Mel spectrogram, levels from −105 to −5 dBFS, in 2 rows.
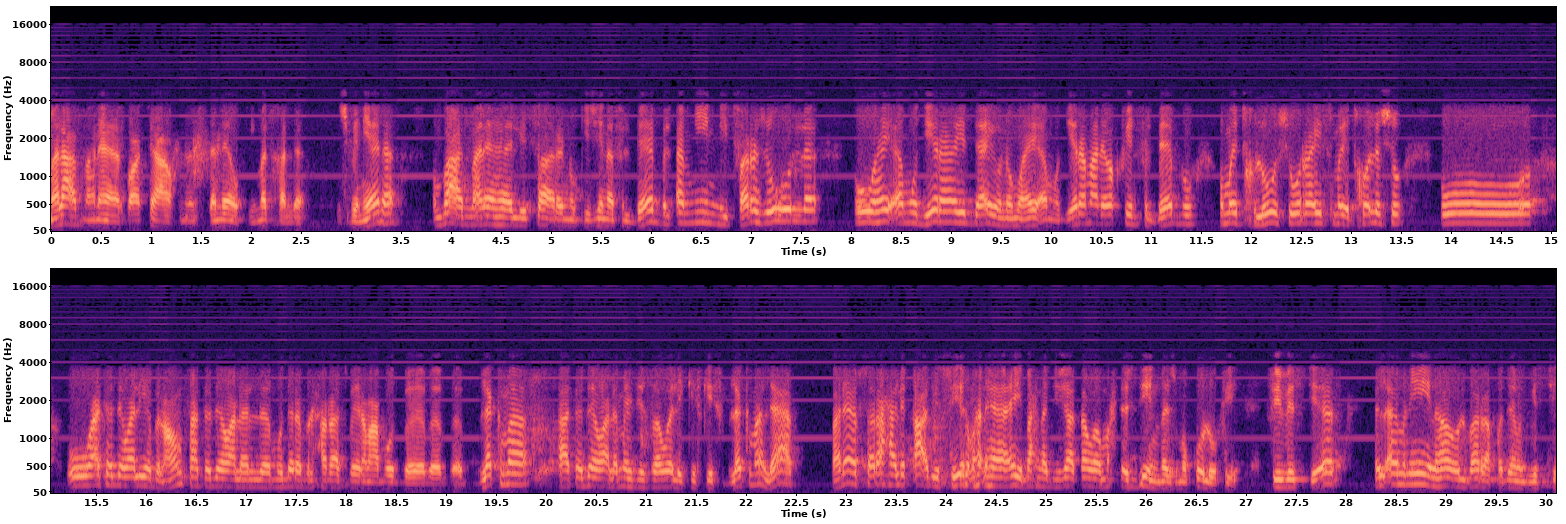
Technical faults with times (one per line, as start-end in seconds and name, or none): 0.00-30.10 USB whine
